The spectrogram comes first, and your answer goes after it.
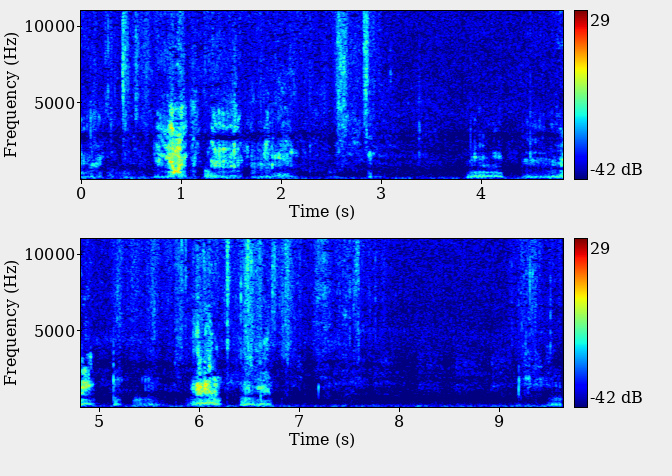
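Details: Blue Lacy puppies, a brother and sister, playing in a yard; short bursts of growly, yippy play noises come in clusters, louder around the one- and six-second marks, with outdoor background noise.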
